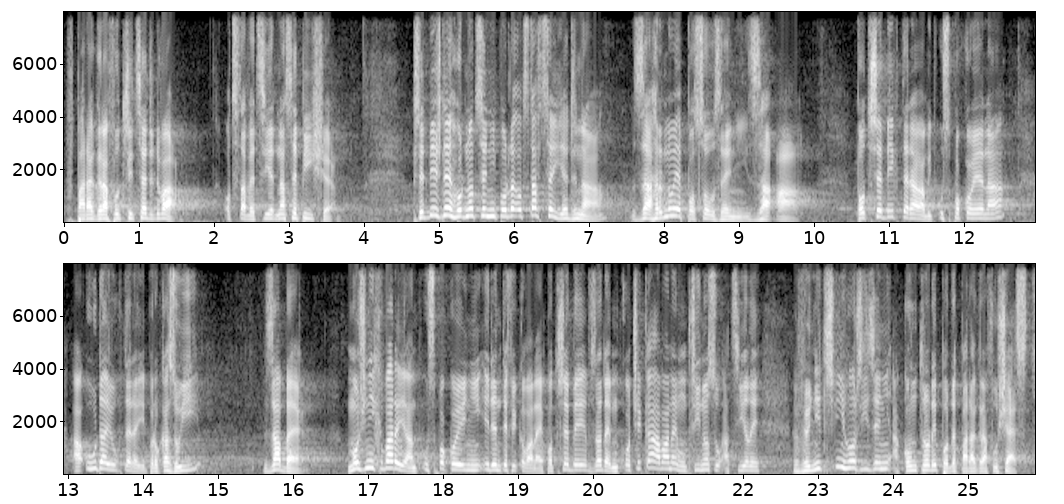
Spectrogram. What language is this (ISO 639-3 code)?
ces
